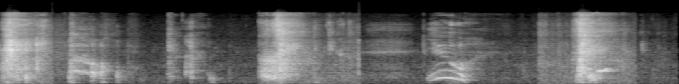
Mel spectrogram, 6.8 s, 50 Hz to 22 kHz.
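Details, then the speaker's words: Pug Maggie sneezing repeatedly into her owner's face, with sharp explosive nasal bursts, eight sneezes in five minutes of filming; the owner cries out between them. "Time filming, 5 minutes. Sneezed on 8 times. A pug's love, worth its weight in Maggie mucus."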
